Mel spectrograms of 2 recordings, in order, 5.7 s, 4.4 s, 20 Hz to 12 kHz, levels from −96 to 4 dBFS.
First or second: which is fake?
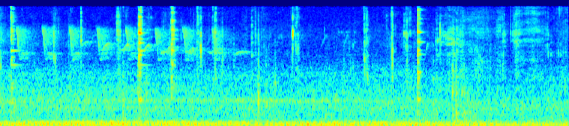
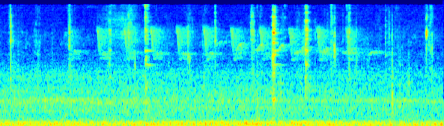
second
